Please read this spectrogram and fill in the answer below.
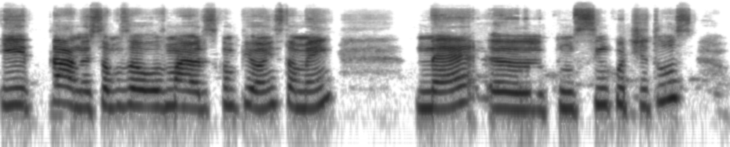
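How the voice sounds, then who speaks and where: A woman's raised, projected voice, high and bright, sharp in tone, with fairly even intonation at a fairly slow pace, in a dry, close sound with no echo. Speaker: Portuguese teacher. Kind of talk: lecture.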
